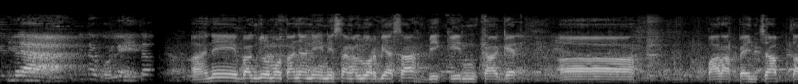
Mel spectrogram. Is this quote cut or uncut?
cut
